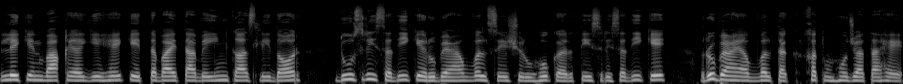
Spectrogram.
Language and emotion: Urdu, neutral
